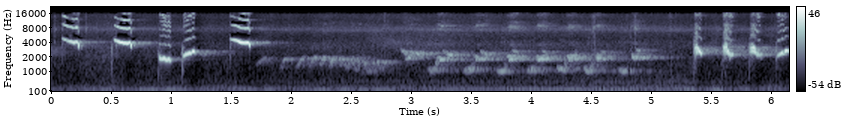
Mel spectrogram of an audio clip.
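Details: Greater green leafbird song used to stir other leafbirds into singing: sharp descending whistled notes, then a run of rapid chattering two-part phrases in a lower register, ending with loud clipped whistles.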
